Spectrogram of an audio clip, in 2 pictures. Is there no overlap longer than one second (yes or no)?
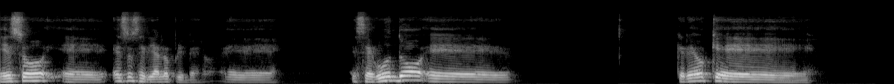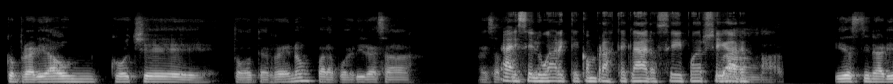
yes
